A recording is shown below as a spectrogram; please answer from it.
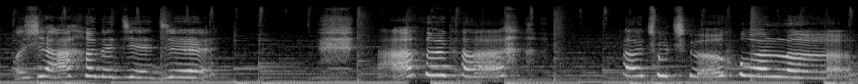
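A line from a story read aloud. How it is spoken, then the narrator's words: Woman sobbing over phone. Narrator (Chinese): 电话里传来一个陌生女子的抽泣声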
